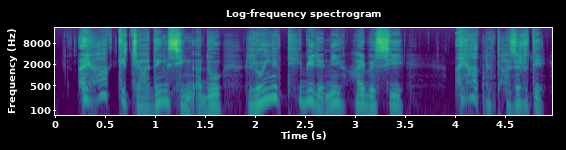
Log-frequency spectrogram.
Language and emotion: Manipuri, surprised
